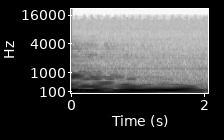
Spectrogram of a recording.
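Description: An electric guitar chord ringing out after being struck, sustaining and slowly fading.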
